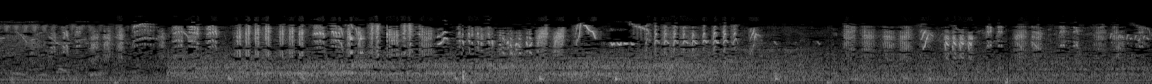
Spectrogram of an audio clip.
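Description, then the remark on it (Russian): Reed warblers chatter nonstop in dense, raspy bursts in the shade of riverside willows over the quiet Sorot River beyond a mill, a busy stream of churring and scratchy notes, with a soft outdoor hum underneath and no voices. “За мельницей, над тихой Соротью, в тени прибережных ив безумолку трещат камышотки.”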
